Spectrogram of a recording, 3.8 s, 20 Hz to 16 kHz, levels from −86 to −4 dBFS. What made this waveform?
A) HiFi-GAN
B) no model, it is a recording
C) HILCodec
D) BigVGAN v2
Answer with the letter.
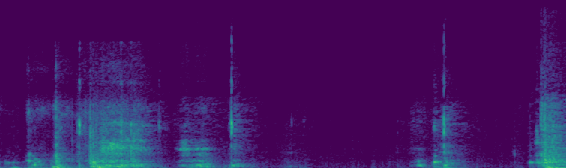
B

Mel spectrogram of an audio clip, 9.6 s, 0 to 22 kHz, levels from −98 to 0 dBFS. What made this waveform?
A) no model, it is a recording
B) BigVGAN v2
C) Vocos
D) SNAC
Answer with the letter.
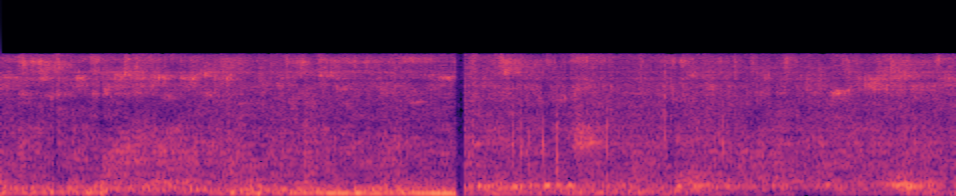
D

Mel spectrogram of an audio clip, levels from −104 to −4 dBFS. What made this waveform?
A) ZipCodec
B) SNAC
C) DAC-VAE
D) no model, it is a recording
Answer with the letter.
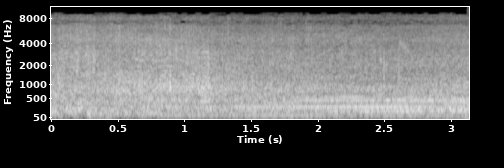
D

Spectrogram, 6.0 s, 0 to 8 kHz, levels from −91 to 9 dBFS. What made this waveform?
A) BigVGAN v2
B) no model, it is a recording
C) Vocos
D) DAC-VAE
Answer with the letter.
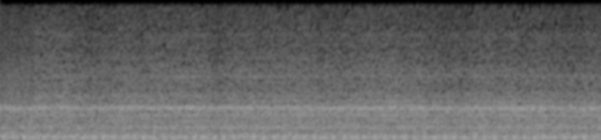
B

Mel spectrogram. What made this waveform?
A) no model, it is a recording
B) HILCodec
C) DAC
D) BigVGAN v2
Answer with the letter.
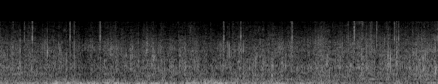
A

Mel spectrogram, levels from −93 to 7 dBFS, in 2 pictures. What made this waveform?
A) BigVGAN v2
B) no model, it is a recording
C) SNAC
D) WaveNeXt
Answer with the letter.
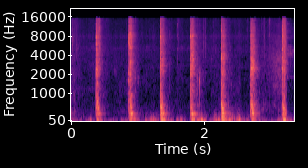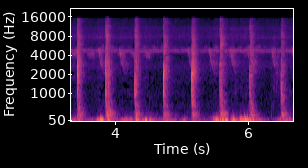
B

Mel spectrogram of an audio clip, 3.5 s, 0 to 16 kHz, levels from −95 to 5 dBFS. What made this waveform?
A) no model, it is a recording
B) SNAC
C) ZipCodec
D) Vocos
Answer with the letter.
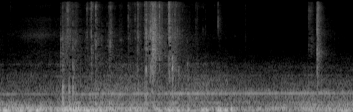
A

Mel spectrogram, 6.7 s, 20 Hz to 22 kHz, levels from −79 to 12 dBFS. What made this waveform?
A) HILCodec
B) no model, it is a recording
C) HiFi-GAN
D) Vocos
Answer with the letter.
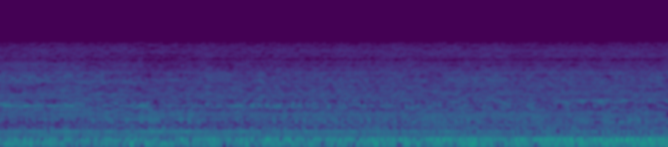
C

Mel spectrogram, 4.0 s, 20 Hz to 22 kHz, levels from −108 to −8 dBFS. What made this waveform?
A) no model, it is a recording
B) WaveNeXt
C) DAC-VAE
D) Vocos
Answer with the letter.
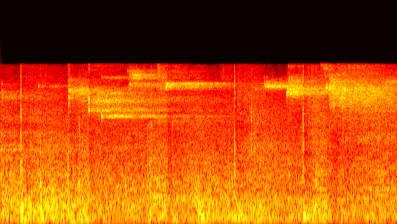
A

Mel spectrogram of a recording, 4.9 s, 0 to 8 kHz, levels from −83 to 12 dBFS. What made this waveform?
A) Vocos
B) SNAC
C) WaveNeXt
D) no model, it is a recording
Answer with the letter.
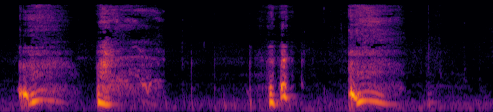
D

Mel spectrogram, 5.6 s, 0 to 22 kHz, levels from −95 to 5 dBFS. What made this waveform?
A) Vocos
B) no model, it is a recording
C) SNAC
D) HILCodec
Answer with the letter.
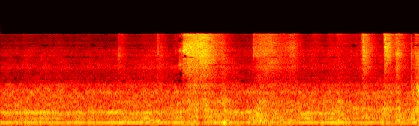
C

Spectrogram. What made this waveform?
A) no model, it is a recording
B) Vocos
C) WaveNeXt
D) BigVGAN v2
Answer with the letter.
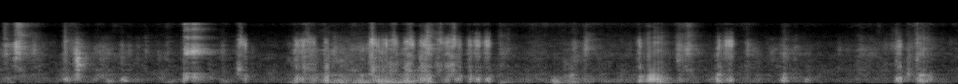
B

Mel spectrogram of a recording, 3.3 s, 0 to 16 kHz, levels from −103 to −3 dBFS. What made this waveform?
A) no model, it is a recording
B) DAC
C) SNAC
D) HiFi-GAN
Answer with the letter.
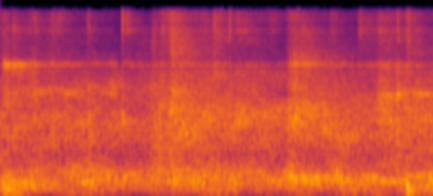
B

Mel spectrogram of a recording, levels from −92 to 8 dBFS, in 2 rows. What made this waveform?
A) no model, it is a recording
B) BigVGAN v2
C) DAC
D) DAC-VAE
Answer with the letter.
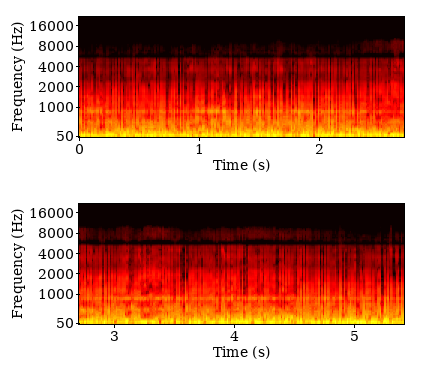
B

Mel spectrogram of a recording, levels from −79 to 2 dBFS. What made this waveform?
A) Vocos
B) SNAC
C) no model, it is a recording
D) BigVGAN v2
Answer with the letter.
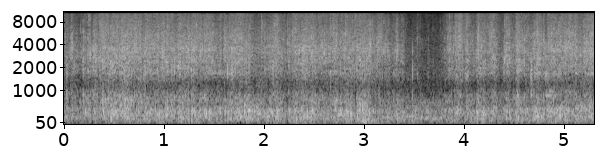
D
